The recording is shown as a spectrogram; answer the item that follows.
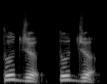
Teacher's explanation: এখানে জিমটা কলকলা হবে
